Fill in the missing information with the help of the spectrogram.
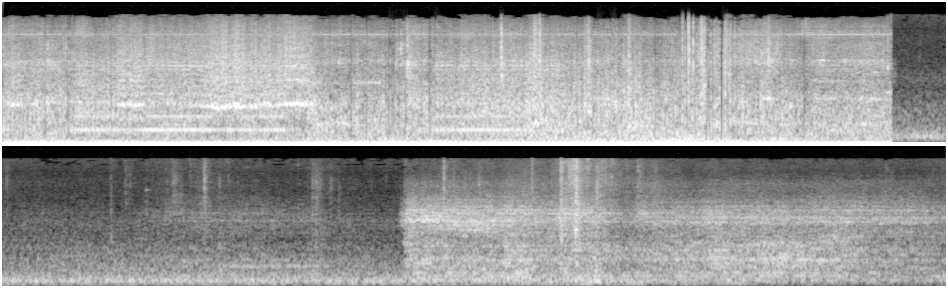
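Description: Car and road noise from dash-cam footage. It is loud at first, with a steady tone sounding three times in short spells, then cuts off abruptly about four and a half seconds in to quieter road noise that swells again near the end.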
